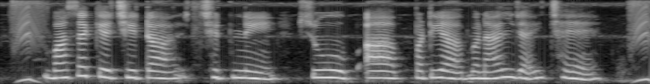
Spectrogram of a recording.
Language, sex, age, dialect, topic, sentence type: Maithili, female, 25-30, Bajjika, agriculture, statement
